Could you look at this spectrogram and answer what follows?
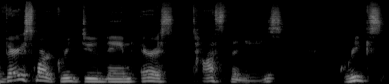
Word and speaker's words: Eratosthenes: And over 2,000 years ago, a very smart Greek dude named Eratosthenes, Greeks not the best people for making easy to pronounce names in English, Eratosthenes not only figured out the Earth was round,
